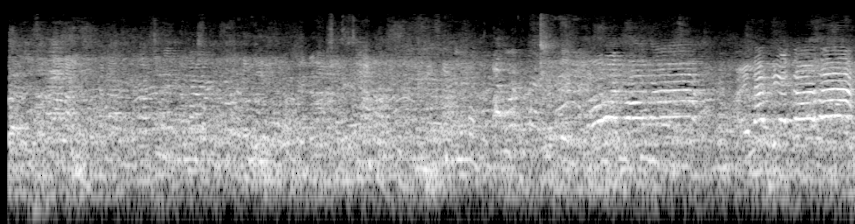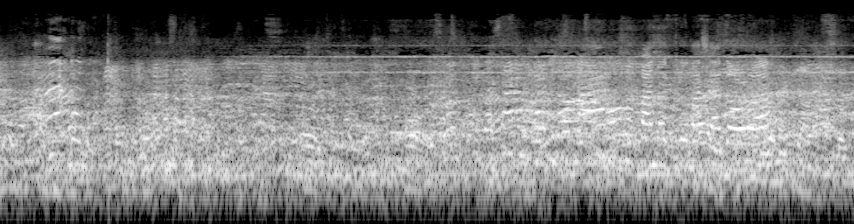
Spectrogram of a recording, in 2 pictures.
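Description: Crowd chatter echoing in a large hall: many voices talking at once, with a few louder voices standing out about six to nine seconds in.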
